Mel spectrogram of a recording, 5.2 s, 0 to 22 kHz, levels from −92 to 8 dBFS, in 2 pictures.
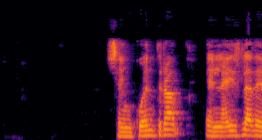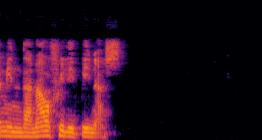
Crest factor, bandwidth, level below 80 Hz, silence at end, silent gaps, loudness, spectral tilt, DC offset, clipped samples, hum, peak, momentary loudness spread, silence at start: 20 dB; 7.4 kHz; -56 dBFS; 1.45 s; none; -17 LUFS; -4 dB/octave; under 0.1%; under 0.1%; none; 0 dBFS; 6 LU; 1.1 s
